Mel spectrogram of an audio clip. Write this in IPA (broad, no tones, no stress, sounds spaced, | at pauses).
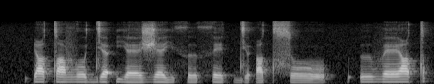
ʔ i tˤ ɛ v o dʲ a ʔ j ɛ ʒ ɛ j θ ɯ θ e t dʲ ʌ ʔ e tˤ s o | ʔ ɯ β ɛ tˤ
